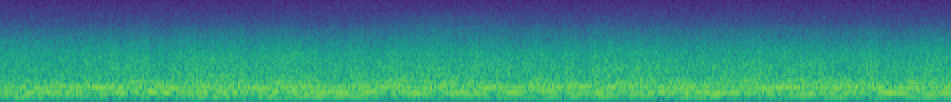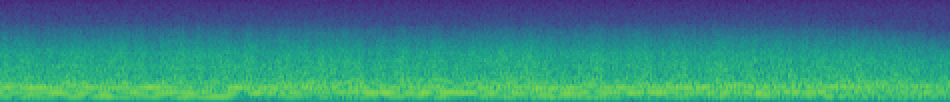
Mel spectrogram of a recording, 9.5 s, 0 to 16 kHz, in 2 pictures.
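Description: A 4WD truck pull indoors at the Pontiac Silverdome in 1991, a Chevrolet truck's engine roaring loud and steady at high revs throughout, a continuous strained drone with no voices heard.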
